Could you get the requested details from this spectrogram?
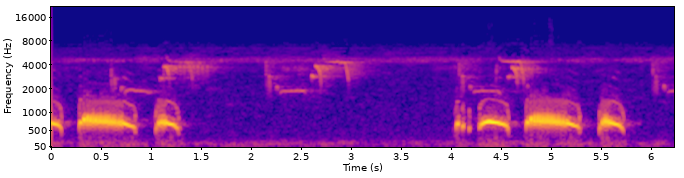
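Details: Spotted dove kept as a trapping decoy, still spirited while growing its tail, repeating the plain stuttering "gagap" call: low hollow coos preceded by quick clipped notes, in two series several seconds apart, with soft chirps of other birds between them.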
